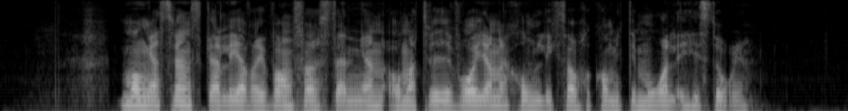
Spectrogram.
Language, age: Swedish, 18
